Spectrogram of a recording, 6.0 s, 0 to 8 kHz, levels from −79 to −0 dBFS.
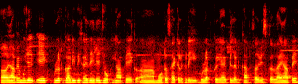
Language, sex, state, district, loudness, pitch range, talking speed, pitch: Hindi, male, Haryana, Rohtak, -17 LUFS, 155-170 Hz, 300 wpm, 160 Hz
